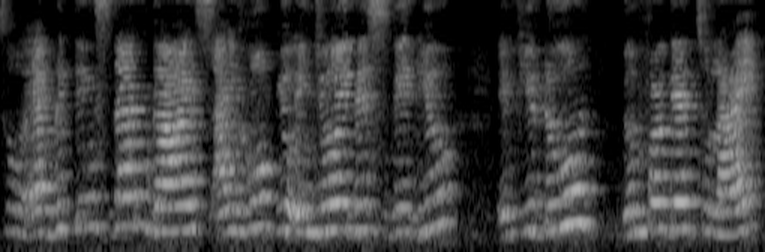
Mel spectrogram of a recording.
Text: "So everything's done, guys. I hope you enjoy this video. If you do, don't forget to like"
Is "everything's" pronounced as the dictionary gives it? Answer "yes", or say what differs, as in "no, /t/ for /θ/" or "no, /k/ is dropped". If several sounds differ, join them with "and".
no, /t/ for /θ/ and /s/ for /z/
